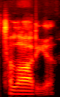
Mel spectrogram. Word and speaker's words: Teladia: Okay, so the pronunciation for my name is Taladia.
